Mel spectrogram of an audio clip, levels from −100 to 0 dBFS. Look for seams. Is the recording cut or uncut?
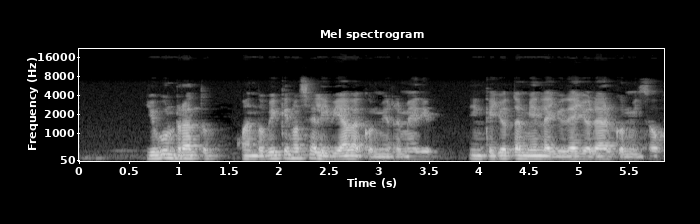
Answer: cut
